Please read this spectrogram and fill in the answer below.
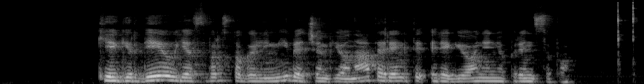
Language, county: Lithuanian, Panevėžys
